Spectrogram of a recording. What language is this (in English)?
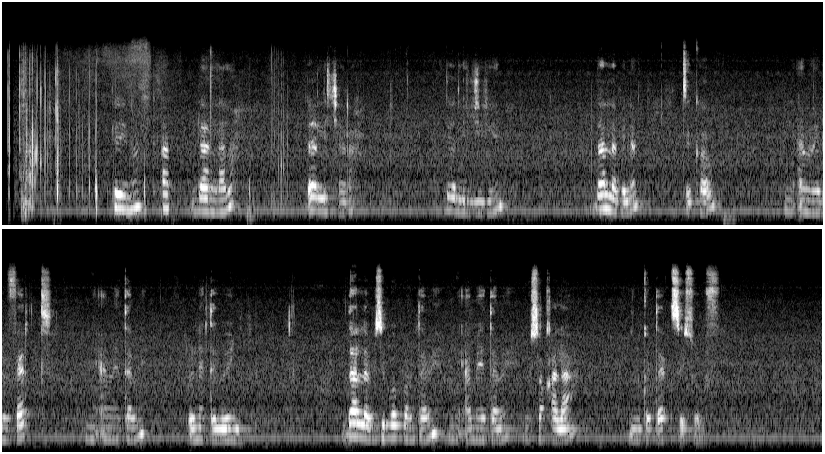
Wolof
